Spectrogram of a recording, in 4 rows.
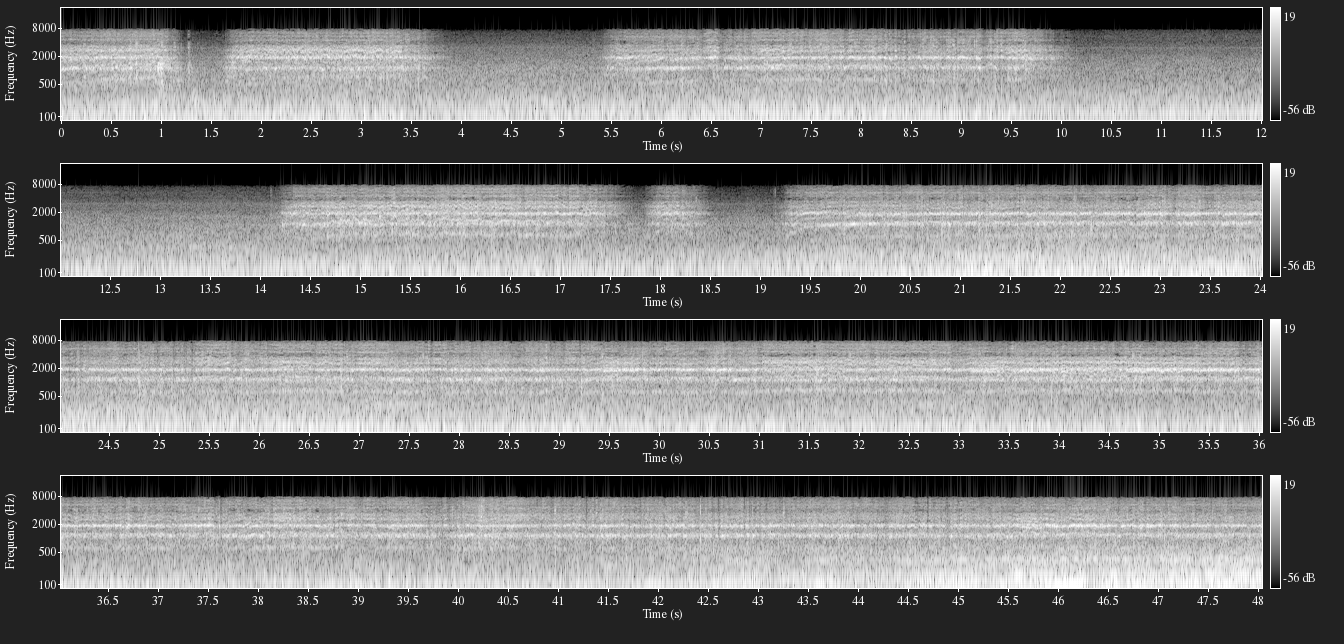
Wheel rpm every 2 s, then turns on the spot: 80, 120, 20, 150, 150, 10, 0, 120, 130, 50, 160, 160, 160, 160, 160, 160, 160, 160, 160, 160, 160, 160, 160, 160.
none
